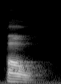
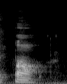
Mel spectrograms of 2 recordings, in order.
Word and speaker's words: pão: Portanto, a probabilidade de um romeno aprendendo português pedir pau na padaria é muito grande em vez de pão.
